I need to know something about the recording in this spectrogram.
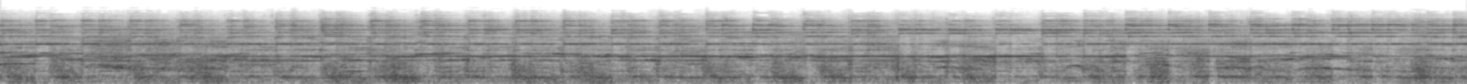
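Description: Drums beat a fast, steady rhythm.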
